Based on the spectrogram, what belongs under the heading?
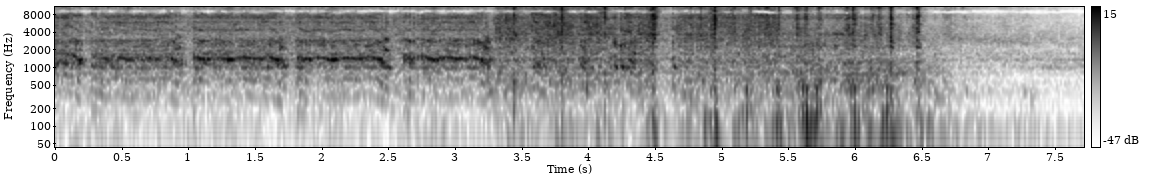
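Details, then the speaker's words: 1989 Nissan 4x4 pickup, four-cylinder with eight spark plugs, 5-speed manual, parked about eight years, tried with brake cleaner. Starter churns unevenly for several seconds and never catches; cranks but no start because no fuel is reaching it. "all right ain't getting no fuel to her so we're going to see if there's any fuel coming up out of the filter right here"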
